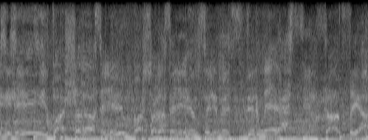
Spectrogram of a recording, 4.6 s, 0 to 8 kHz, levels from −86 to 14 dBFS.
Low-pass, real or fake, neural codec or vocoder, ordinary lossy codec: none; fake; codec, 16 kHz, 4 kbps, X-Codec, HuBERT features, trained on general audio; none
